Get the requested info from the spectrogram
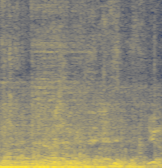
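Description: A low sustained note from the band's stage sound fades out over about a second and a half, with people talking over it.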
